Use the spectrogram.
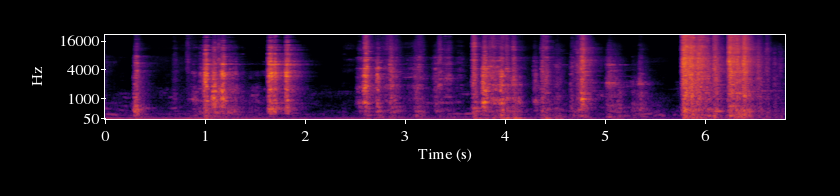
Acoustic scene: kitchen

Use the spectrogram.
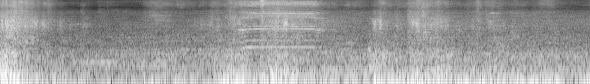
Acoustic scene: bus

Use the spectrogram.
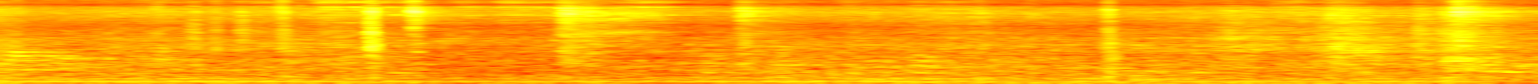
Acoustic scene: restaurant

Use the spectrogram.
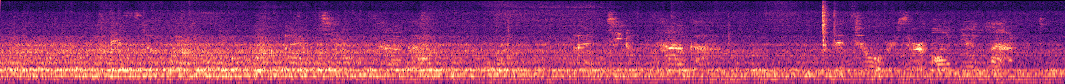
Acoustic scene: subway train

